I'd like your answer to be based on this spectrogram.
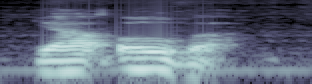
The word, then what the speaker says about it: Yahovah: And it's properly pronounced Yahovah. Yah as in Hallelujah, Ovah as in Jehovah.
